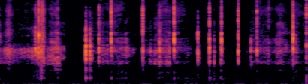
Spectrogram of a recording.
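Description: Long nails scratch and scrape the flat sides and end of a small printed cardboard toothpaste box. A dry, papery scrape runs for the first second, then gives way to a quick run of crisp, bright scratches and ticks that stop dead with no ring.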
